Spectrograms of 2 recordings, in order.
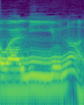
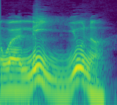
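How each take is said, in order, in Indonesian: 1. Bunyi tengah diucapkan ringan, tanpa tekanan. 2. Bunyi tengah ditekan dengan penekanan yang jelas. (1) "jangan baca waliyuna" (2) "tekankan, dia kena waliyuna"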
